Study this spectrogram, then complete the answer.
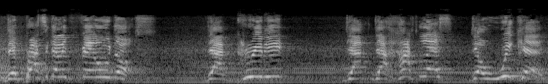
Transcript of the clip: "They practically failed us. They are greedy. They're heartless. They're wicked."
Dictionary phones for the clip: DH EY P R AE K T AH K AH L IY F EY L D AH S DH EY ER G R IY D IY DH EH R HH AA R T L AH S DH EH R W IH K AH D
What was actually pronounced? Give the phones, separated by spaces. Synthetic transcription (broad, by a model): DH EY P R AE K T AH K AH L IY F EY L D AH S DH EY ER G R IY D IY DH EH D HH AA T L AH S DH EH W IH K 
